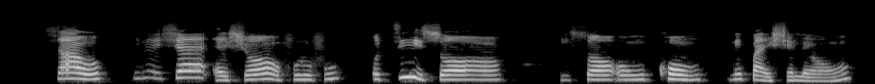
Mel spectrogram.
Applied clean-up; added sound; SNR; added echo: none; none; none; none.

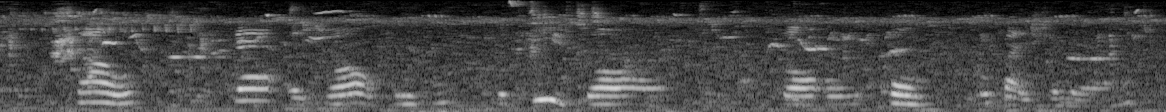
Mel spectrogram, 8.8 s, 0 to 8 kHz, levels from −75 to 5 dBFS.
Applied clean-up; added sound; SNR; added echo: classical method log-MMSE.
